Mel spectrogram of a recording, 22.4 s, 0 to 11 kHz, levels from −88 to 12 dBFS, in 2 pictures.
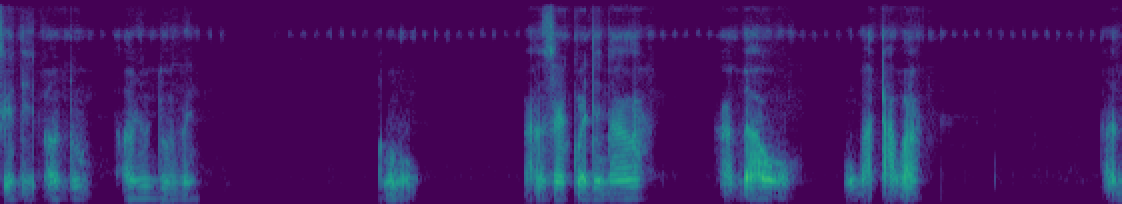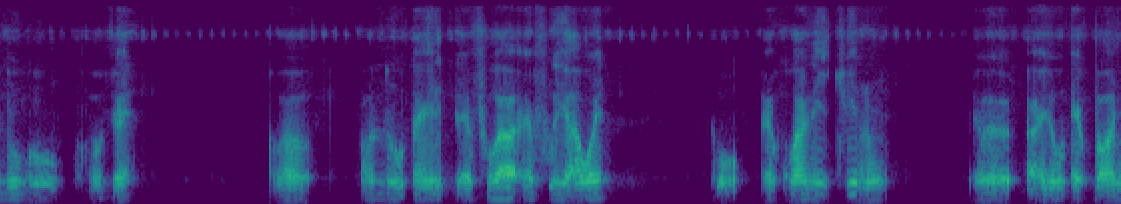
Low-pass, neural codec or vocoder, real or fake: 9.9 kHz; codec, 32 kHz, 1.9 kbps, SNAC; fake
